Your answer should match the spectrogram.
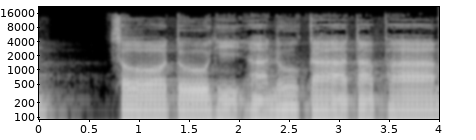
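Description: A Buddhist monk chanting a Pali verse in a male voice held on a nearly level pitch, with a short pause just after the start before the next line.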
